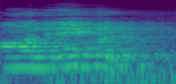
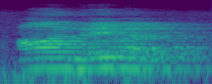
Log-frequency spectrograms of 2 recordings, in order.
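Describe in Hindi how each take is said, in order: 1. यह शब्द स्वर ध्वनि से शुरू होता है। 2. यह शब्द स्वर ध्वनि से शुरू होता है।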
